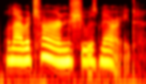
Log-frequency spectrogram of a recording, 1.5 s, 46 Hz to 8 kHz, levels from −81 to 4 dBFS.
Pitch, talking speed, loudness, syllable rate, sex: 195 Hz, 245 wpm, -15 LUFS, 7.0 syllables/s, female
